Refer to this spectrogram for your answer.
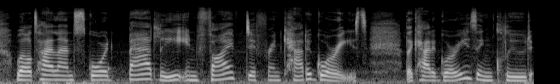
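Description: A woman with an American accent talks at a moderate pace. There is noticeable background noise.

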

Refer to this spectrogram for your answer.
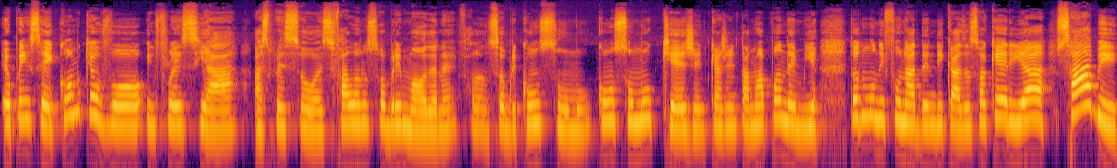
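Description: The speaker has a northeastern Brazilian accent and an animated tone. The pace is moderate, with hardly any pauses and ordinary pitch variation. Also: woman, high pitch for a woman. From Northeast Brazil. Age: 20s. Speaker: social media influencer. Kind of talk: podcast interview.

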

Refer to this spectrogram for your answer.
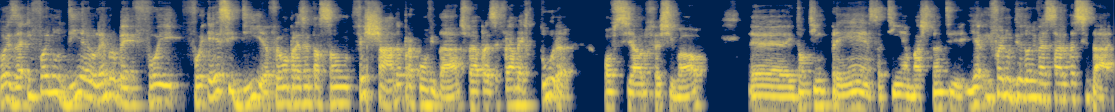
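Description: A man with a medium-pitched voice speaks with very wide pitch swings. His loudness stays very even throughout. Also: moderate pace. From Brazil, Natal (Rio Grande do Norte, Northeast). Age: 40s. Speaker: actor and theatre musician. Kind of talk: interview.

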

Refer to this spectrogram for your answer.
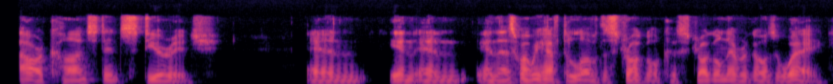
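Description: Speaking at a very slow pace, a man keeps a fairly low pitch and fairly even intonation. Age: 60s. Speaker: poet and spiritual author. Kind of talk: reflective interview conversation. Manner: halting, with frequent fillers.

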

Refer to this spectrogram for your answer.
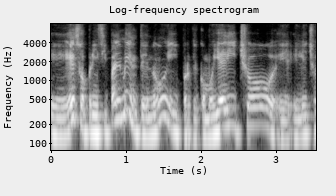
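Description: Somewhat breathy speech from a man. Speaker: lawyer and justice researcher. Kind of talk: casual chat.

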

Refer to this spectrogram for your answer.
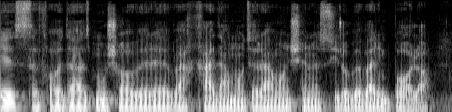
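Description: Speech comes at a fairly slow rate with clearly audible background noise. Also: man. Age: 30s. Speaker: psychologist and podcast host. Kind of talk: self-introduction monologue.

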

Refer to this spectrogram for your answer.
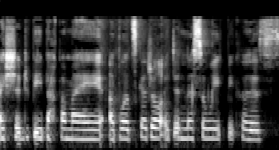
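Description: Against a quiet background, a woman with a high pitch and a dark, mellow tone speaks at a fairly slow pace. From California. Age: 20s. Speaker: podcast host. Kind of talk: casual monologue. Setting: sparse bedroom. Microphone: echoey room audio.

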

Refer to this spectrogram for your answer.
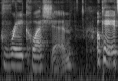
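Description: Against noticeable background noise, a woman speaks at medium pitch with fairly even intonation. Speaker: podcast host. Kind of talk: casual chat.

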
